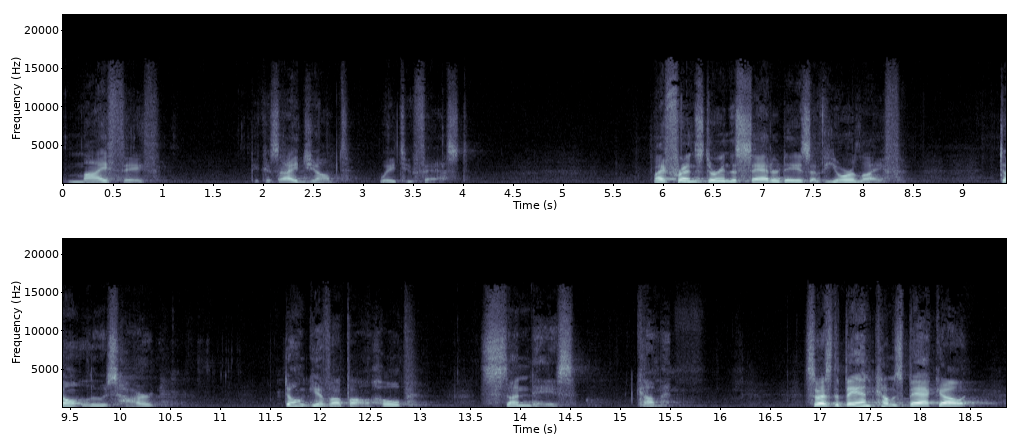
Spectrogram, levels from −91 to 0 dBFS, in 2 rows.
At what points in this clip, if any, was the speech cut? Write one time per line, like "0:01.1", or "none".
none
